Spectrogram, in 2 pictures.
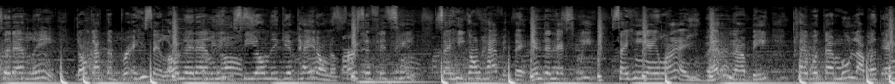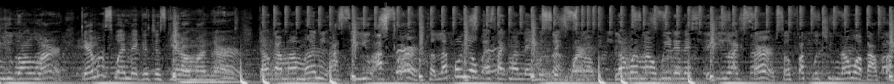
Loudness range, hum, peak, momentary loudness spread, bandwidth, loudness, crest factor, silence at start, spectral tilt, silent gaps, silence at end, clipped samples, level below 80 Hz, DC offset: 2 LU; none; -4 dBFS; 6 LU; 17.5 kHz; -19 LUFS; 12 dB; 0 s; -5 dB/octave; none; 0 s; under 0.1%; -22 dBFS; under 0.1%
